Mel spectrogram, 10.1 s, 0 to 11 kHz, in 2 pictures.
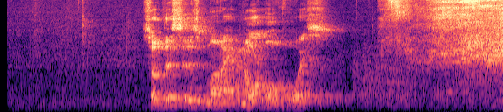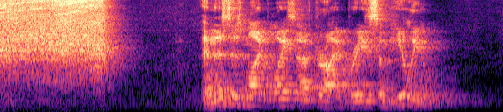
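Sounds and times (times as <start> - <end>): hissing inhale of helium: 3.8 - 6.3.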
